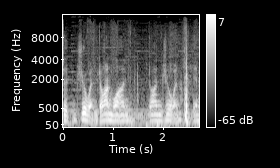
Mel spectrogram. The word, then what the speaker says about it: Juan: Don Juan, or in his poetry, he would have pronounced it Juan.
